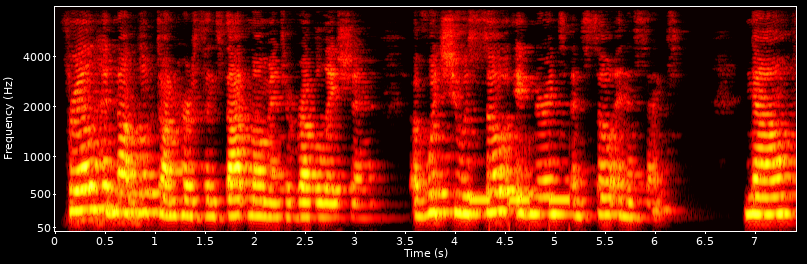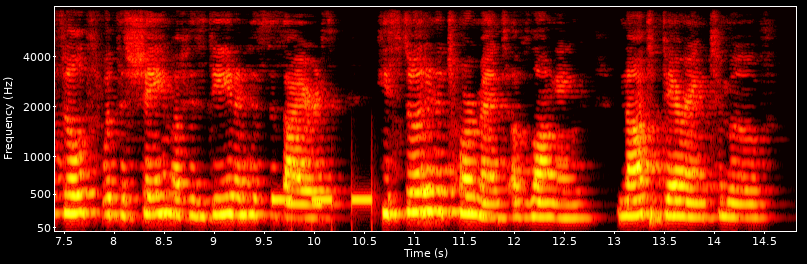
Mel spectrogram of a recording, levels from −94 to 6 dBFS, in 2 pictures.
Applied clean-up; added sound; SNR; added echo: classical method WPE with log-MMSE.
